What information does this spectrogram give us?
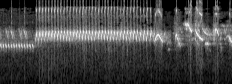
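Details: Canary song used as a master recording for teaching other canaries: a short level trill, then a long, fast, very high rolling trill, followed by scattered bright twittering notes.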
